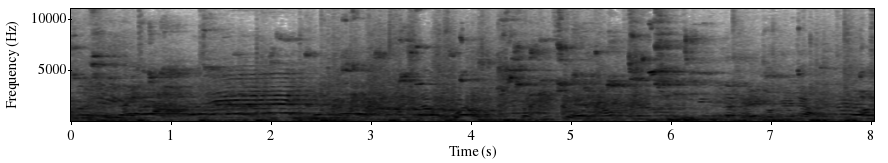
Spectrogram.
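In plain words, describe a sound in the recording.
Players and spectators shout and call out in a large echoing gym.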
